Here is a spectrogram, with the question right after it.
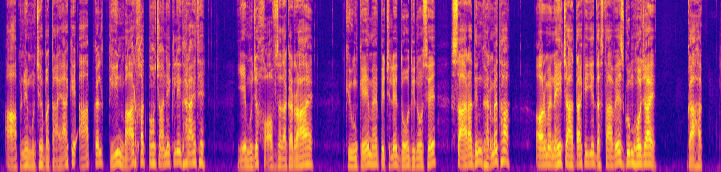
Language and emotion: Urdu, fearful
